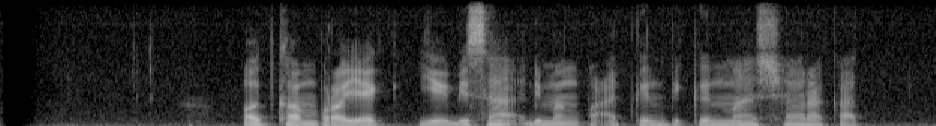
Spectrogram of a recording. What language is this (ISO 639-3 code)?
sun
